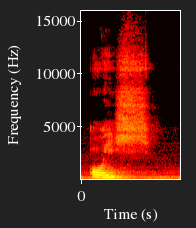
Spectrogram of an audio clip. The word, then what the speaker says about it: euch: Un autre conseil pour retenir, ou pour prononcer plutôt ce mot-là, qui est un peu difficile, imaginez-vous un O, I, tréma, euch.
